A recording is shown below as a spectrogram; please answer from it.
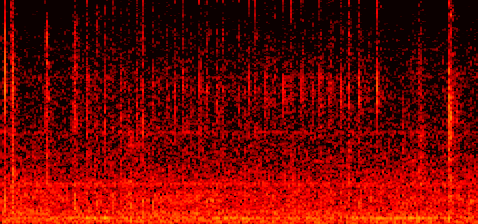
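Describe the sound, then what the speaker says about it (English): Typing on a Sanoxy Bluetooth keyboard for iPad, a quick run of light plastic key clicks in a steady rhythm, close but faint, with one slightly firmer tap near the end and no talking. "Start typing in there."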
